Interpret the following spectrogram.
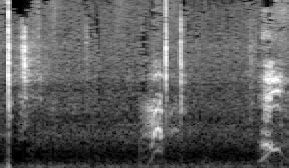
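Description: Wooden jo staff and wooden sword striking together with a sharp clack, and a second clack just after. About a second in comes a short kiai shout followed by two quick clacks, and another shout at the end.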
